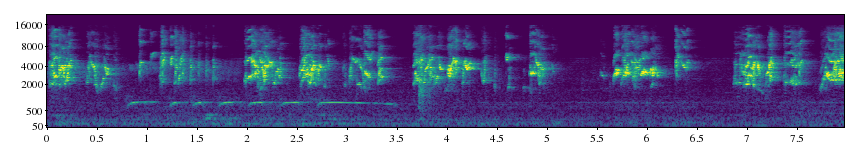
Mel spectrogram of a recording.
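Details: Gacor lovebird from Bukittinggi, West Sumatra, giving rapid, harsh twittering phrases in repeated bursts of about half a second, with brief gaps and a faint level whine in the background.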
